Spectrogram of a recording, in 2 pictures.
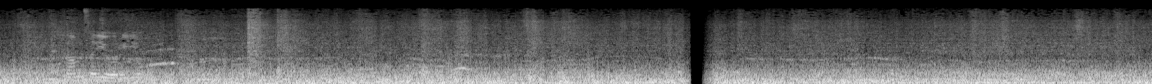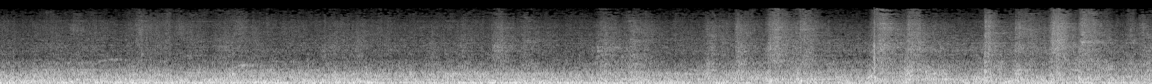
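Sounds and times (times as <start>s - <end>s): train wheels rumbling in tunnel: 0.0s - 23.0s
wheels clicking over rail joints: 15.9s - 23.0s.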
